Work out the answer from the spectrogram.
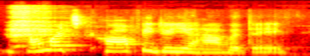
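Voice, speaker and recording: A woman hosting an interview, asking icebreaker questions in a halting way with frequent restarts. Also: on the high side, very animated, fairly bright tone, rough recording. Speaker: host.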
